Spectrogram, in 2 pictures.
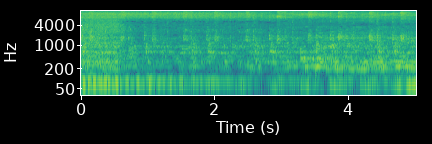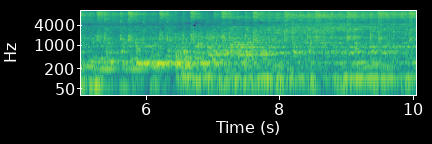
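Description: Electronic dance music from a techno DJ set played loud through a festival sound system, heard from the crowd: a heavy bass line under a quick ticking hi-hat pattern, with a pitched synth line rising out of the mix a little past the middle.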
